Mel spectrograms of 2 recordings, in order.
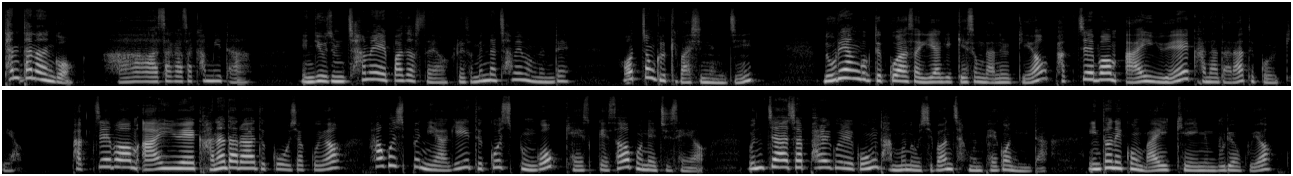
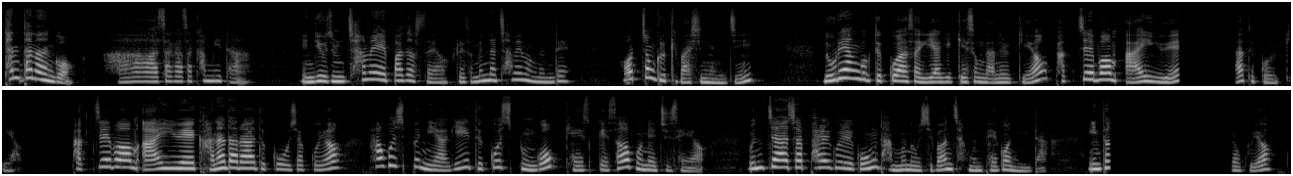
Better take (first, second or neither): first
